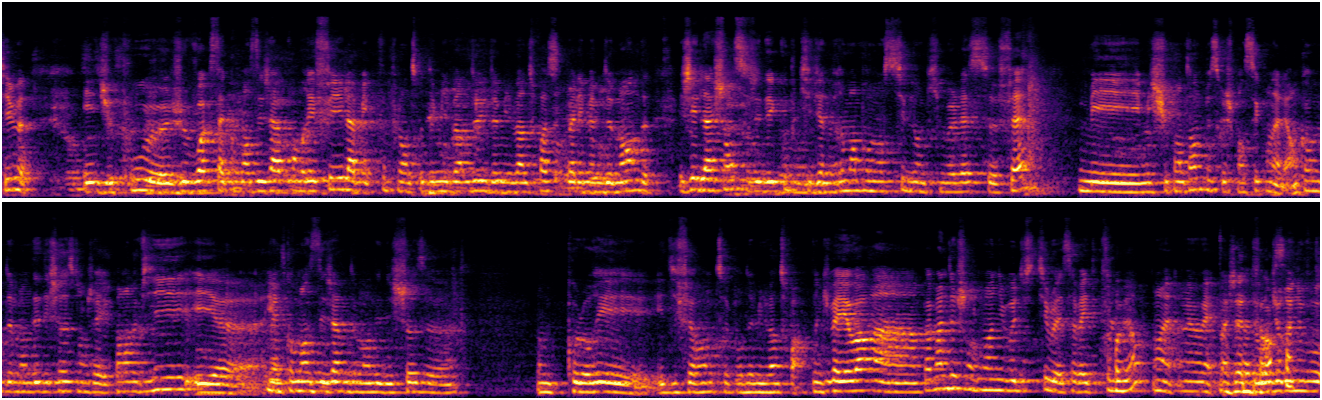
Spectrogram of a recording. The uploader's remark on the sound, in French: On se retrouve aujourd’hui pour un nouvel épisode dédié au festival Andy ! Je me suis déplacée sur le Festival et j’ai interviewé plusieurs prestas qui exposaient. Tu entendras d’ailleurs l’effervescence qu’il y avait autour de nous.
